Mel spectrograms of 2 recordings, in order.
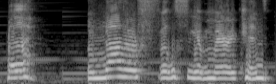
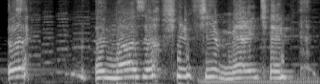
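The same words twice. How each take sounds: First: It is said without a French accent. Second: It is said with a French accent.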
